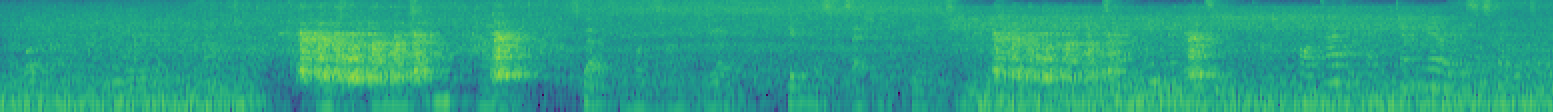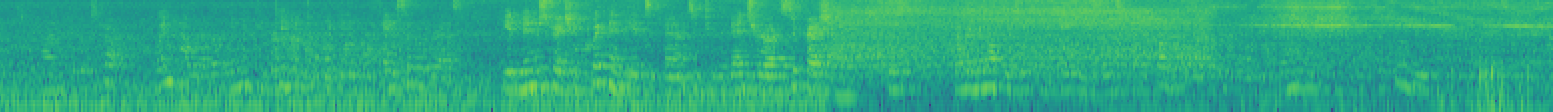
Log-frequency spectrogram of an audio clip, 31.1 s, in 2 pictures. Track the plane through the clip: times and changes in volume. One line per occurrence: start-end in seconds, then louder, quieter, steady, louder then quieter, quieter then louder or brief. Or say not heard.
0.0-2.7 brief
9.6-31.0 steady.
